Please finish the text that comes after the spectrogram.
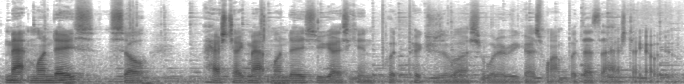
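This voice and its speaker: A young man, a college basketball player, casually answering fan questions in a laid-back, deadpan way over music. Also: very deep voice, normal speed. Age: young adult. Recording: music behind the voice.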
